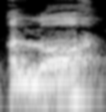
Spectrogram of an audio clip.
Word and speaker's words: Allah: in this case both then the word of Allah should be pronounced with a big full mouth Allah like that. If these two letter if these two harakas are before the word Allah then don't pronounce Allah or Allah full mouth Allah but if the third one is there z then it should be very smooth Allah which is under thereism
